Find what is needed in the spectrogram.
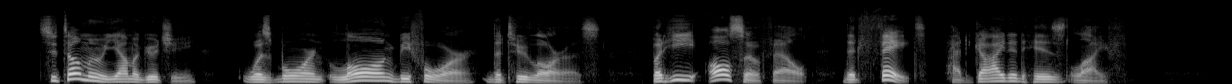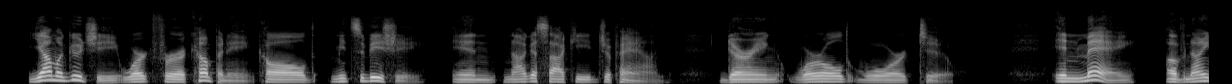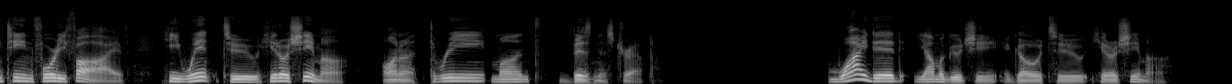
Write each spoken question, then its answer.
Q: Why did Yamaguchi go to Hiroshima?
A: He went to Hiroshima on a business trip.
